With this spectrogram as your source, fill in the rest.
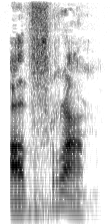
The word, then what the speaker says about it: Avram: Okay, this is Avram. You've got an Aleph and you've got a Beit without the dot in it, and you've got a Resh and you've got a Mem. Avram is how you pronounce it.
